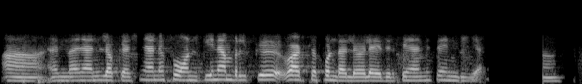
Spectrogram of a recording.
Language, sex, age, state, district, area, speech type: Malayalam, female, 30-45, Kerala, Malappuram, urban, conversation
